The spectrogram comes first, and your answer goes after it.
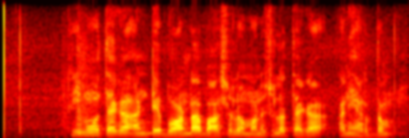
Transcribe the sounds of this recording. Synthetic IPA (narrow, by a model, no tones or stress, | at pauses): ɾimoːt̪ɛɡɐɐɳʈe̞ːbaːɳɖaːbʱaːʂɐlo̞ːmɐnuʂulɐt̪ɛɡɐɐniɐɾd̪ʱɐm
